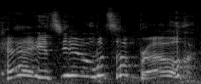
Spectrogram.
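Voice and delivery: very high excited bro greeting; Johnny G. Retold or imitated. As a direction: squeal it like a hyped buddy. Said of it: "he's like".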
